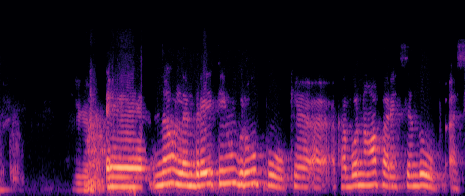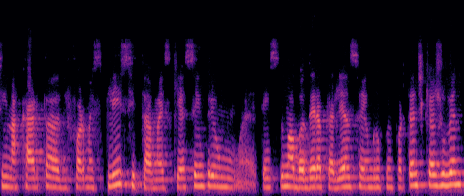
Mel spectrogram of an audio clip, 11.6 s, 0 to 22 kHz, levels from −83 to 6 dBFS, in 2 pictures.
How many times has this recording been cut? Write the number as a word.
zero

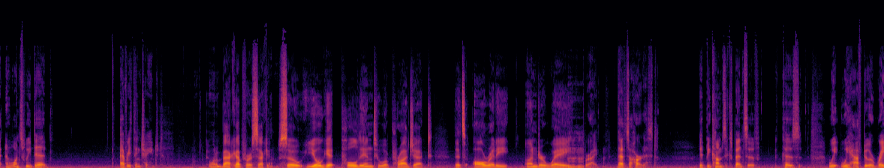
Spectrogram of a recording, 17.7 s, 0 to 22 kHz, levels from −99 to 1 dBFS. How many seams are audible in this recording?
two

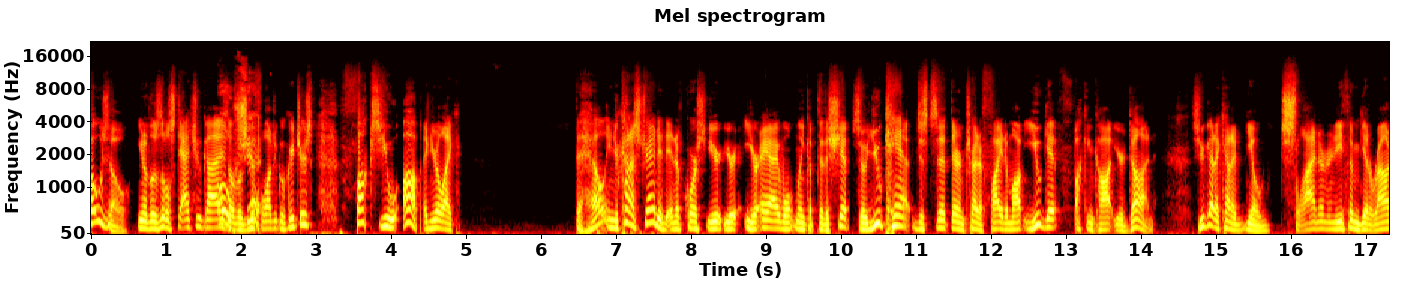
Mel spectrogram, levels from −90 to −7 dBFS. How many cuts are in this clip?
one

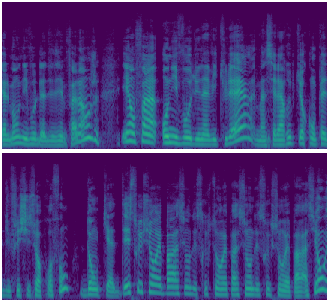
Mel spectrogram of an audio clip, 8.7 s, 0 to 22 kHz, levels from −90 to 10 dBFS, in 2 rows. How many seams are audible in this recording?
one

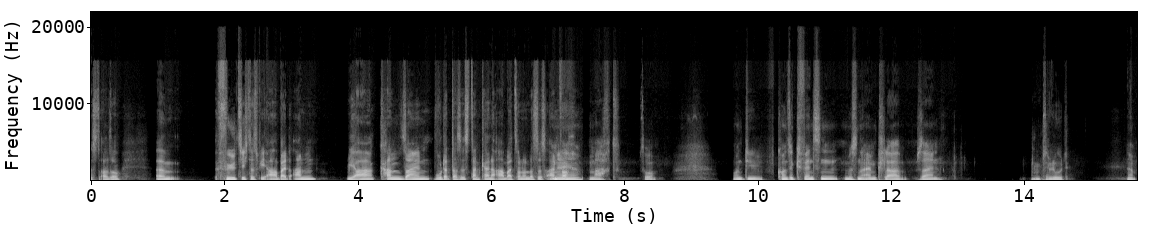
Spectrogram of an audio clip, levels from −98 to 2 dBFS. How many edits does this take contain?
three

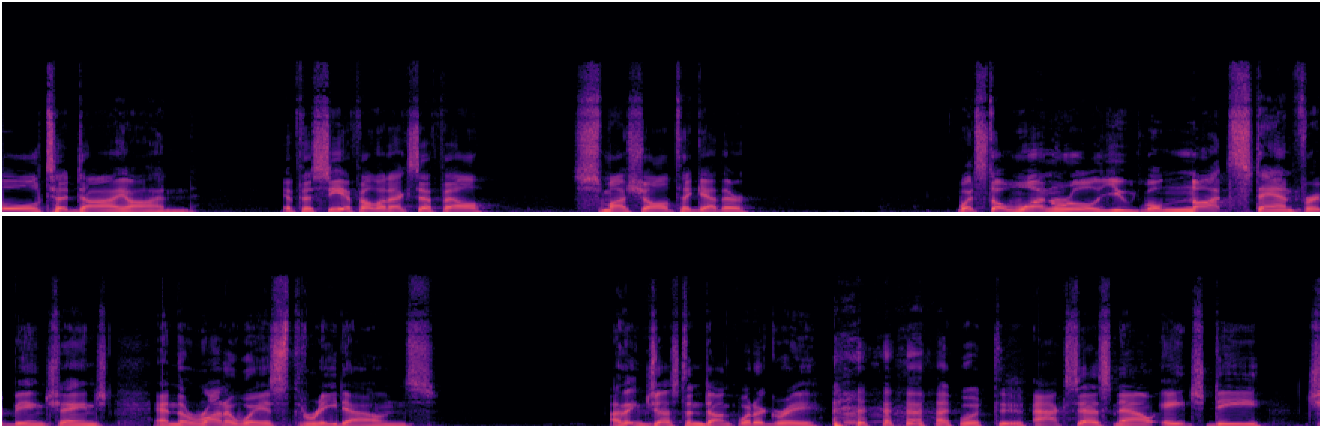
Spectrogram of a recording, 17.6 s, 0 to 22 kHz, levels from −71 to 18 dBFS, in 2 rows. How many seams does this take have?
two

